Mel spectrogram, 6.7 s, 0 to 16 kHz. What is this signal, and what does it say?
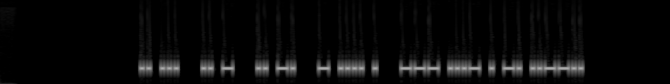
Morse code, heard as a keyed tone, about 36 wpm, 700 Hz. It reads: IS IT IN THE OVEN?
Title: Sentences from Top 1000 Words - Review Part 4 - 35wpm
